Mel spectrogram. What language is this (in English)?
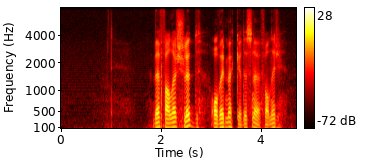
Norwegian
